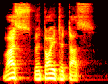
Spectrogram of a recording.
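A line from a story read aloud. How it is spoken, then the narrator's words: Asked in stern voice. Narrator (German): fragte Onkel Pfefferkorn mit seiner strengsten Stimme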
